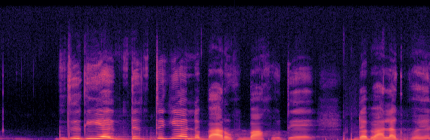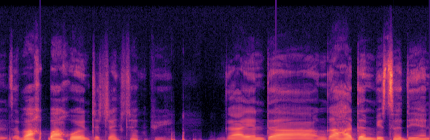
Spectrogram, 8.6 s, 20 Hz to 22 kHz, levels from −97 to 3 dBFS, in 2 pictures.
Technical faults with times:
1.17-8.24 clock drift buffer slips

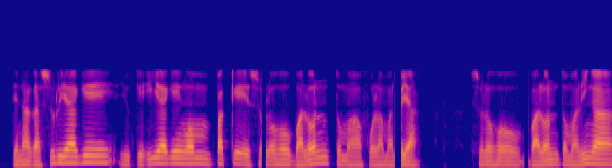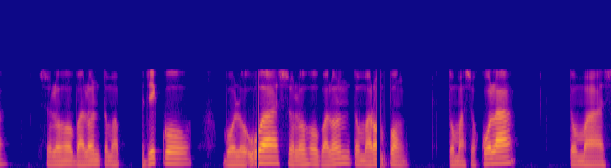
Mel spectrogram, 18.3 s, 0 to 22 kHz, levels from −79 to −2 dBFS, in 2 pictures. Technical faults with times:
3.92-3.99 packet loss filled with silence
5.92-6.02 packet loss filled with silence
7.86-7.93 packet loss filled with silence
11.22-11.32 packet loss filled with silence
12.98-13.06 packet loss filled with silence
14.83-15.03 packet loss filled with silence

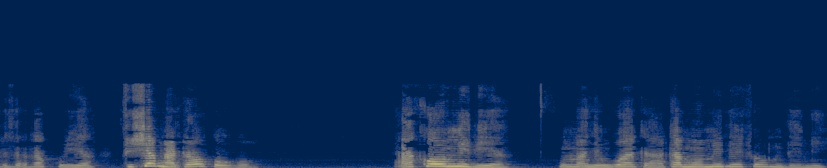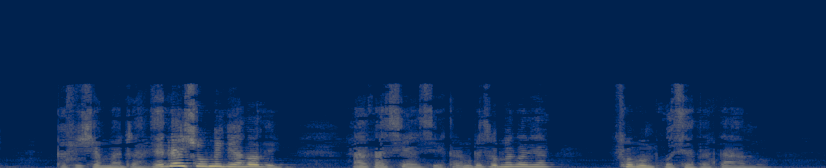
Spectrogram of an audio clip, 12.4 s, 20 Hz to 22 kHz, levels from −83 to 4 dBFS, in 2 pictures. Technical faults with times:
0.00-12.40 HE-AAC compression

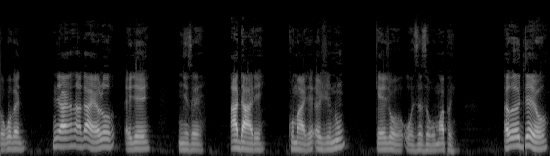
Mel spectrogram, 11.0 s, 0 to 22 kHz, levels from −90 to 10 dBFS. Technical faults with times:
10.46-10.49 gap at a join of encoded pieces

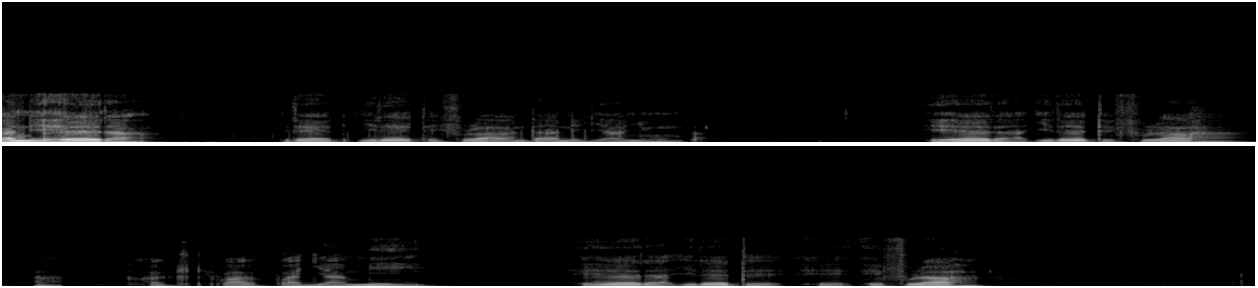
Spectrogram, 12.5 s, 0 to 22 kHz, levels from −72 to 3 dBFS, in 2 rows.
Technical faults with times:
0.02-0.48 microphone overload
0.11 microphone volume stepped down
1.11 microphone volume stepped down
6.04-6.46 call audio freeze
6.55-6.59 skip ahead
7.11-9.53 jitter buffer slow-down
11.14-12.49 jitter buffer speed-up

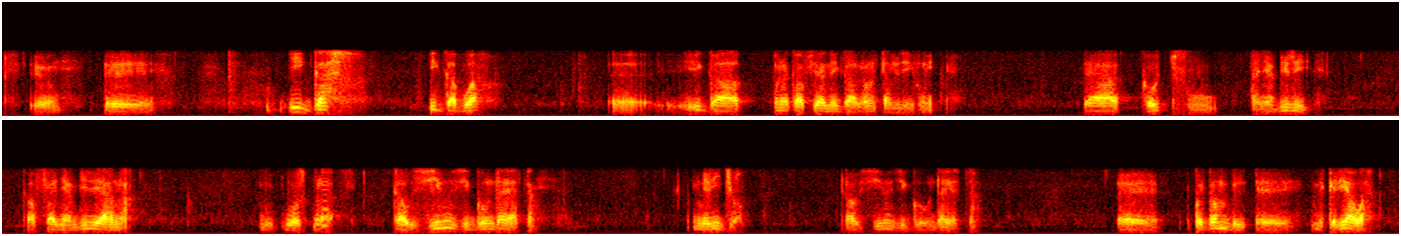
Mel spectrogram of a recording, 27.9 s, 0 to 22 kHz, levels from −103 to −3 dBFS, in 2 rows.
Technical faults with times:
11.76-11.98 lost AMR speech frames
17.18-17.28 lost AMR speech frames

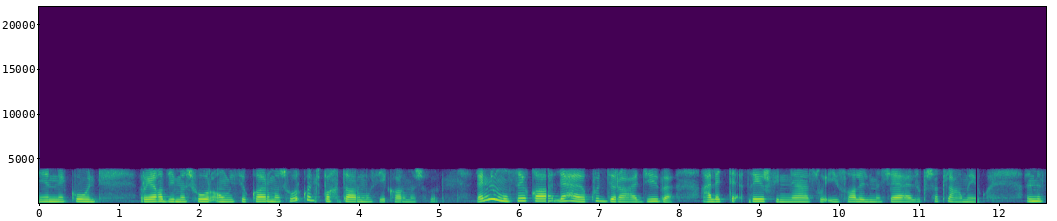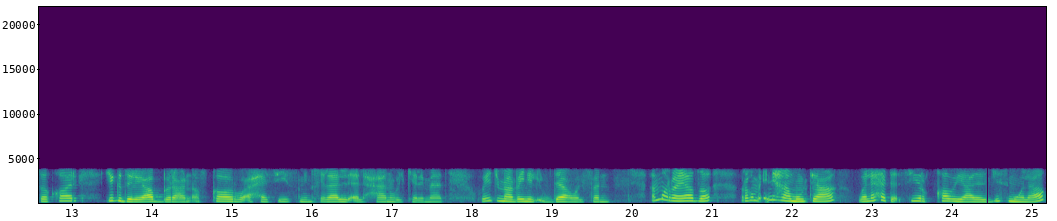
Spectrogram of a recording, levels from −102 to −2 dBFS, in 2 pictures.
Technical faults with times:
6.33-6.36 packet loss filled with silence
11.70-11.73 packet loss filled with silence
24.42-24.45 packet loss filled with silence

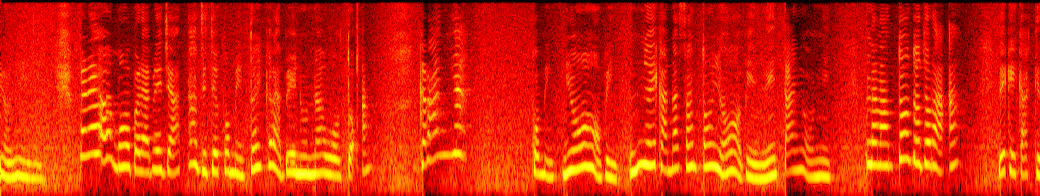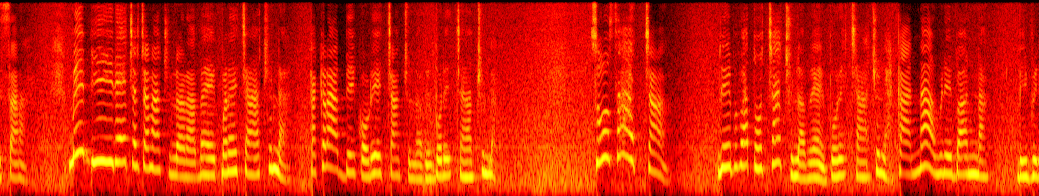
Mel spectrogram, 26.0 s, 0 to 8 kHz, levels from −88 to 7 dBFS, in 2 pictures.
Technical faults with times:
0.00-25.99 gain pumping

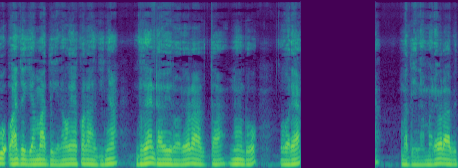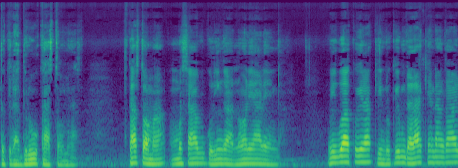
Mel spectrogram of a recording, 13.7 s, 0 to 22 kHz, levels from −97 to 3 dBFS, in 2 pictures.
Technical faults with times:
4.51-5.64 rebuffering stall

